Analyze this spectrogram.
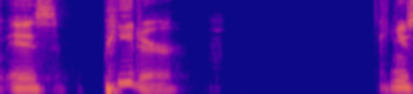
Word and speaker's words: Peter: There's a D in there, so it's P, and then you say der. Peter. Okay. Peter. P. Peter. Peter. Yeah. Peter. Even the R isn't like a strong R, so it's Peter.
